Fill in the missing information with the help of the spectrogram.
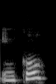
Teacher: the morpheme inko, water, which surfaces with epenthesis in isolation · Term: word initial E epenthesis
